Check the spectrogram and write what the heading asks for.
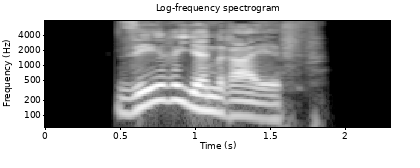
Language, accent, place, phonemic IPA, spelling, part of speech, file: German, Germany, Berlin, /ˈzeːʁi̯ənˌʁaɪ̯f/, serienreif, adjective, De-serienreif.ogg
- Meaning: ready for serial production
